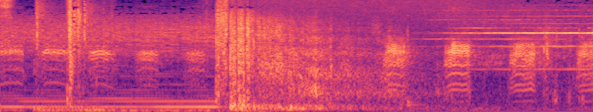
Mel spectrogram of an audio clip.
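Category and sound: impact, shotgun blasts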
